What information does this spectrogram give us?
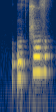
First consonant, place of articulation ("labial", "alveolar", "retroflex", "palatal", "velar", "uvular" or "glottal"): glottal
